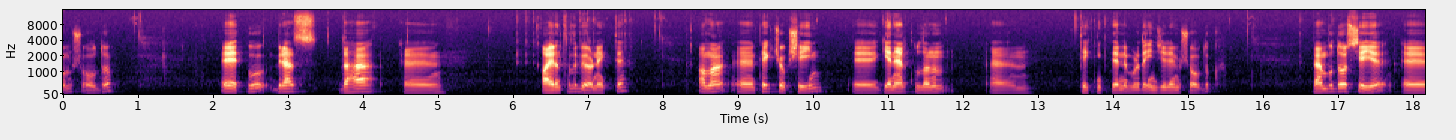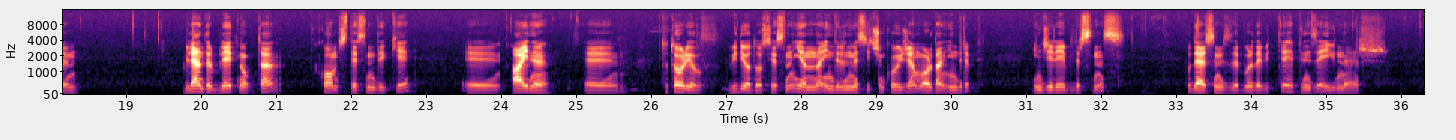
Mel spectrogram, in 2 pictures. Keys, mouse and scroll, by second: 1.6 ctrl+Up.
